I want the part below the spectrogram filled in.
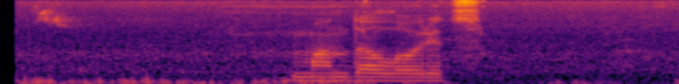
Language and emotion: Russian, neutral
